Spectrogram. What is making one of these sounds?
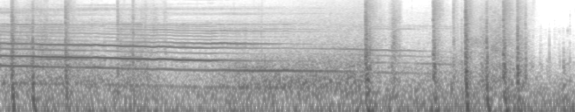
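Light thumps sound as a figure scrambles up a stone wall.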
